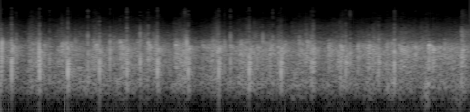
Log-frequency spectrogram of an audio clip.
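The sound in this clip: Audience applause welcoming a speaker: dense, lively clapping that holds at a steady level throughout, with a few louder individual claps standing out.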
